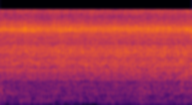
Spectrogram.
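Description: Broad beans (avarakkai) fry in a hot pan with a loud, steady, close sizzle that hisses without a break.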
